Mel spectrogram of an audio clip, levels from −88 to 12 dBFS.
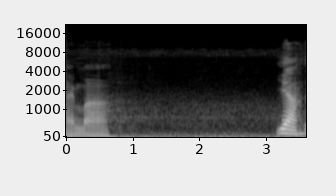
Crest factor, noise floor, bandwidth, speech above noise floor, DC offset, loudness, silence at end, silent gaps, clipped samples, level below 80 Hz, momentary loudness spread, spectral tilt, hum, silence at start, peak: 22 dB; -43 dBFS; 12 kHz; 25 dB; under 0.1%; -19 LUFS; 0 s; none; under 0.1%; -40 dBFS; 22 LU; -7.5 dB/octave; none; 0 s; -2 dBFS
